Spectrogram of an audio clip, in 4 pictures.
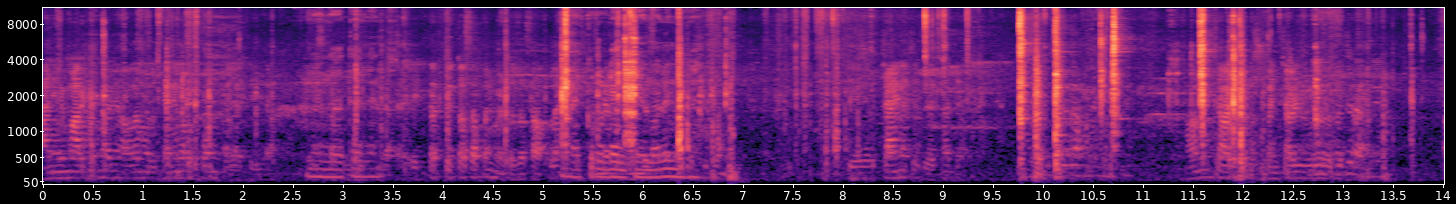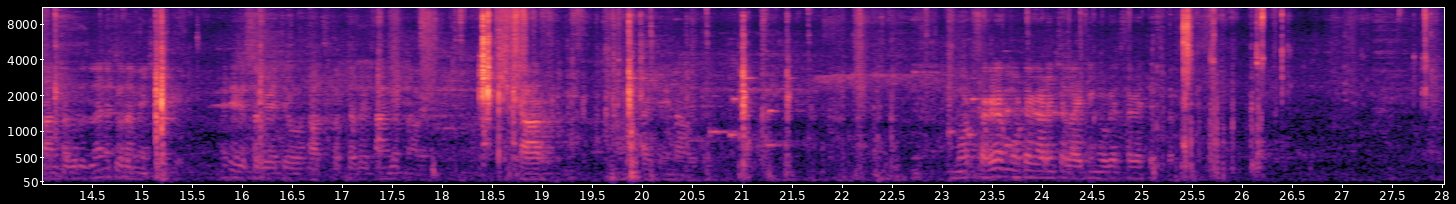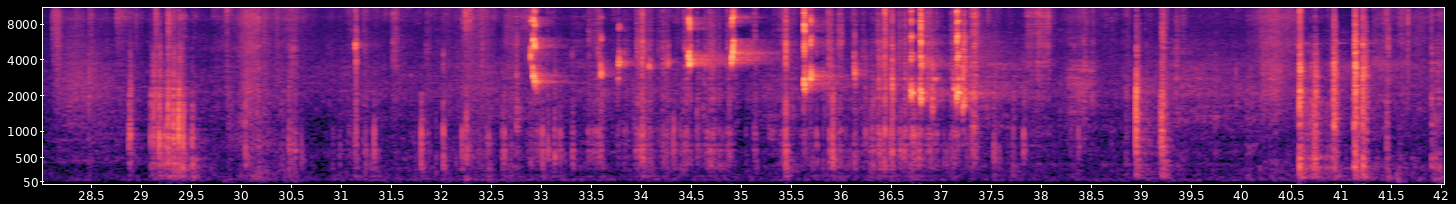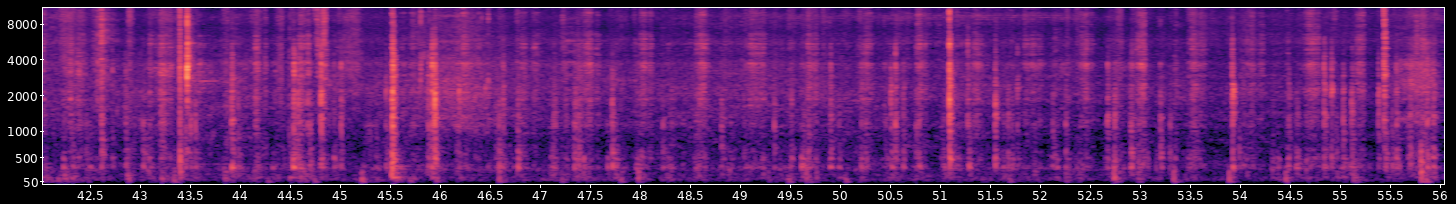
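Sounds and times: short high squeaks: 20.6s - 24.3s, 32.8s - 37.7s.

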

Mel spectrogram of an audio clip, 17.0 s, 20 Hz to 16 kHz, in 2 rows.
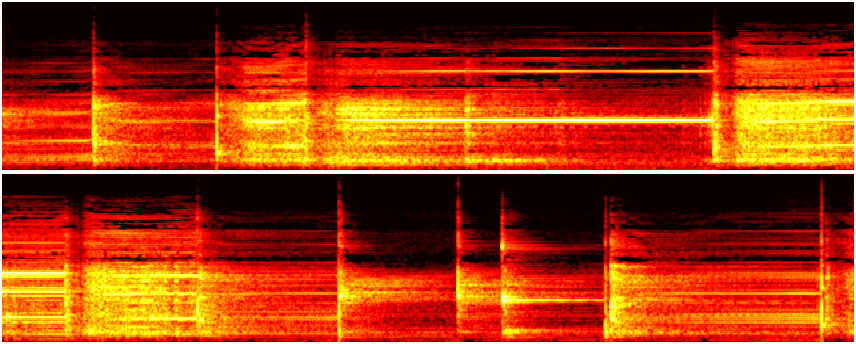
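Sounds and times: fuzzy electronic tones: 0.0s - 11.8s.

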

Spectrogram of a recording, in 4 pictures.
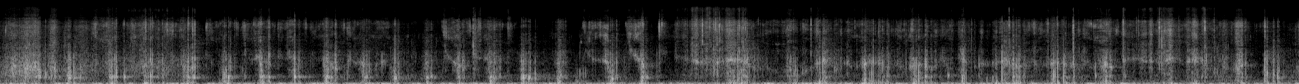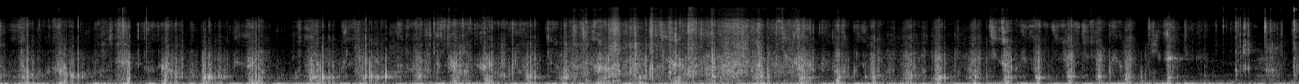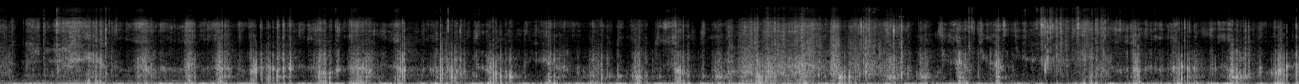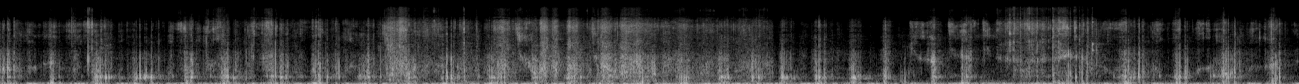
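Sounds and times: crushed ice being chewed: 0.0s - 51.9s
metal spoon scooping ice: 32.8s - 39.2s, 41.2s - 46.7s.

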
